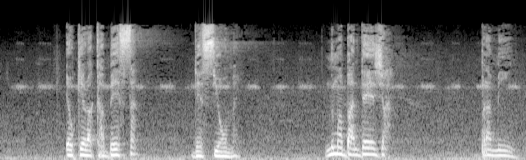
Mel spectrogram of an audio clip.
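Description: A man speaks slowly in a low voice, close by.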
